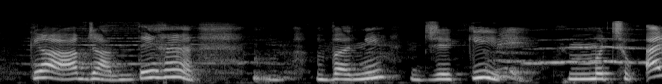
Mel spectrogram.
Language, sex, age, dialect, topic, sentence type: Hindi, female, 51-55, Marwari Dhudhari, agriculture, statement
